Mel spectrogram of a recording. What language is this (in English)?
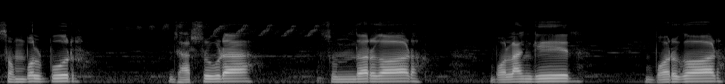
Odia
